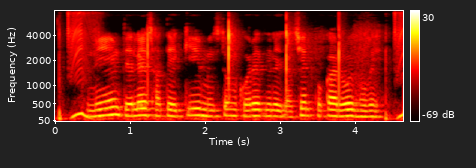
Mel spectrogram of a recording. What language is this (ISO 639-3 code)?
ben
